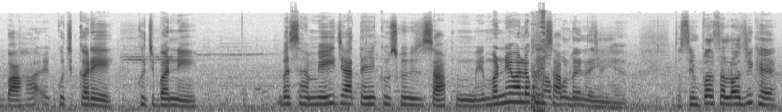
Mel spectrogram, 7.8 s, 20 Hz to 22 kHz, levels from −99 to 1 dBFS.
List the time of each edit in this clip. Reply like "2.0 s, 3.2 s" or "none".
5.7 s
